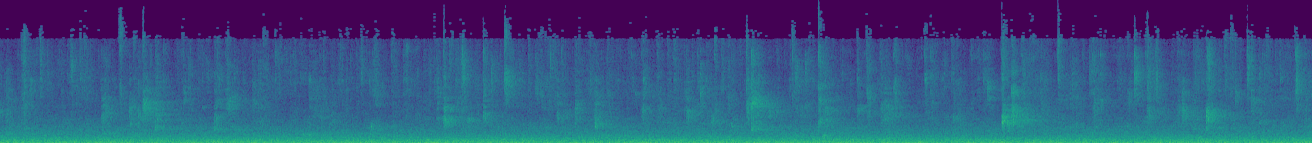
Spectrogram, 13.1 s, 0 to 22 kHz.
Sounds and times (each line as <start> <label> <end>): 0.0 underground waterfall 13.1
